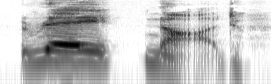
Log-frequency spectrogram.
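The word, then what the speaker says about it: Renard: Therefore, my official name is King Rayard IVth. Readard with the accent on the re.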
